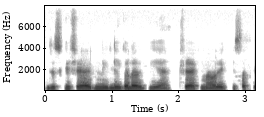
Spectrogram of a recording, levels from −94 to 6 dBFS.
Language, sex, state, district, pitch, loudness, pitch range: Hindi, male, Uttar Pradesh, Jyotiba Phule Nagar, 105 Hz, -20 LUFS, 105-110 Hz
